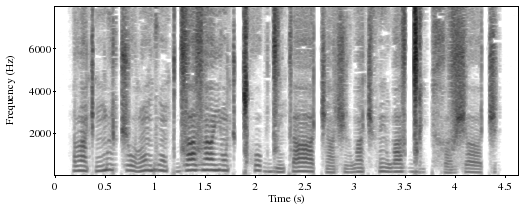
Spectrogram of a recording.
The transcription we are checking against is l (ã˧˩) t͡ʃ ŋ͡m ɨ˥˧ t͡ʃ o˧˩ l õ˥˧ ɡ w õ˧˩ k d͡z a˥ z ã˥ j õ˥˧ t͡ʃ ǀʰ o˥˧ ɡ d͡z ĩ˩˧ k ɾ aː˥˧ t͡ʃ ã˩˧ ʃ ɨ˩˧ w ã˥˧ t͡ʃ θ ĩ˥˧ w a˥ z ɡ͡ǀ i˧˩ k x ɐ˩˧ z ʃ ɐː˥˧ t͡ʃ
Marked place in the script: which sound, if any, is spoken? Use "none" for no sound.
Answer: ã˧˩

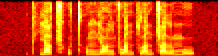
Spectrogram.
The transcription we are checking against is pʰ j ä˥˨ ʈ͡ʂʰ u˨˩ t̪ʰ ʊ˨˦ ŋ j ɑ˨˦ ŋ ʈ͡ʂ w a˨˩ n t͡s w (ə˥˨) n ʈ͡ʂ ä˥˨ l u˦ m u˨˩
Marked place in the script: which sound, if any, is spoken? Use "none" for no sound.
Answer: a˥˨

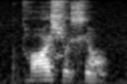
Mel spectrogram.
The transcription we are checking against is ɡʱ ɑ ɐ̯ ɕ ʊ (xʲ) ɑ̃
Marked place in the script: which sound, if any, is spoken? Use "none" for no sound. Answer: xʲ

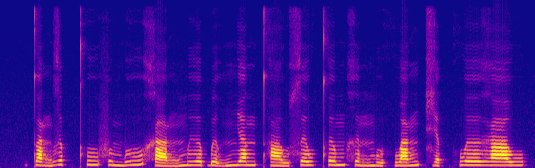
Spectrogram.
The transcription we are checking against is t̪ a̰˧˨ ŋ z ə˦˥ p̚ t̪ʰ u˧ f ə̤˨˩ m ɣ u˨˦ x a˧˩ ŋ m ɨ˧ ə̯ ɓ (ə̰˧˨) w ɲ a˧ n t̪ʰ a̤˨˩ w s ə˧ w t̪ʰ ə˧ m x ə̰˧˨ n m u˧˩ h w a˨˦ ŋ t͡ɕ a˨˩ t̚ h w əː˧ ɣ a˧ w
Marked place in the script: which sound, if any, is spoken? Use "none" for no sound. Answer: ə̰˧˨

